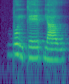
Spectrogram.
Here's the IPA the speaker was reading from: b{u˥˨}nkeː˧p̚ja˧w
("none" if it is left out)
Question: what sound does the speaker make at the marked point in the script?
o˥˨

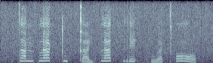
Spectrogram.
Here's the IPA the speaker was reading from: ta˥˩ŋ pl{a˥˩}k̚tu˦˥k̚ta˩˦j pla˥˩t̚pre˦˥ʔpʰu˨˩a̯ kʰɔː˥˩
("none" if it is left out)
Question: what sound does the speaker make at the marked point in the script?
a˥˩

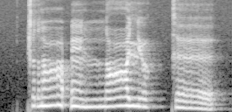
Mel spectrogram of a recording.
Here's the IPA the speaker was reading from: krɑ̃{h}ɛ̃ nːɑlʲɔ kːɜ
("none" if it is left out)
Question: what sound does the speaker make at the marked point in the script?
ʔ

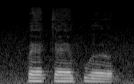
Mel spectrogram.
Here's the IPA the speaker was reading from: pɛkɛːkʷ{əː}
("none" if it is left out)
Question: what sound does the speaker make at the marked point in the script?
əː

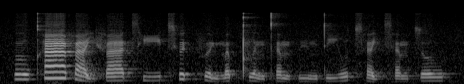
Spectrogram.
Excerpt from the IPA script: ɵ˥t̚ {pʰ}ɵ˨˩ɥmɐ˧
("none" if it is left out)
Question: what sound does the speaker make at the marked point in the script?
f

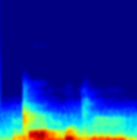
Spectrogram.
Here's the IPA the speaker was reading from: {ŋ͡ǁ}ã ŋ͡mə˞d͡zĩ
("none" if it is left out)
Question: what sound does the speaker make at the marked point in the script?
ŋ͡ǁ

